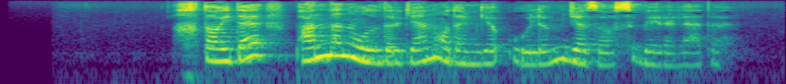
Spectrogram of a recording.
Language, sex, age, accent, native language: Uzbek, female, under 19, Navoiy, Uzbek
